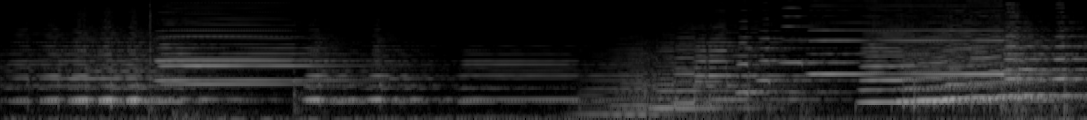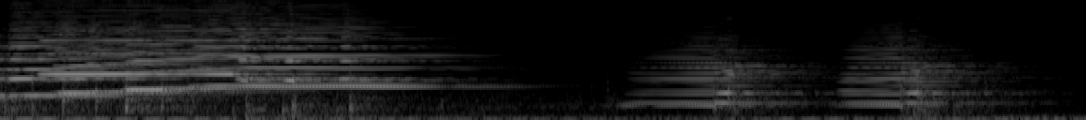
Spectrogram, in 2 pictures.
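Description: Solo concert accordion playing contemporary classical music. It opens with a rapidly repeated note, then climbs in a rising run of notes for about three seconds to a held high note that fades away, with a quiet chord near the end.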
